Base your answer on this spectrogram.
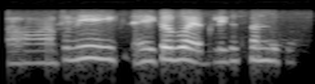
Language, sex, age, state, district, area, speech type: Assamese, female, 30-45, Assam, Jorhat, urban, conversation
